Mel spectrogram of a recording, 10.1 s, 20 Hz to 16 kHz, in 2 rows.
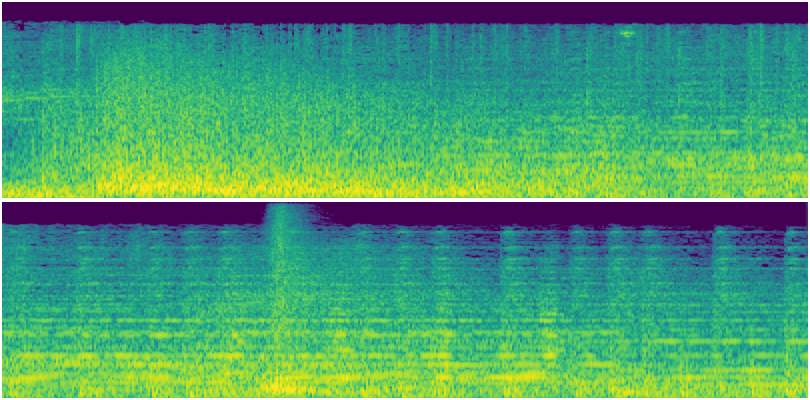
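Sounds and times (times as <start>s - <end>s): trailer music: 6.5s - 8.2s
deep explosion boom: 6.6s - 7.9s.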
